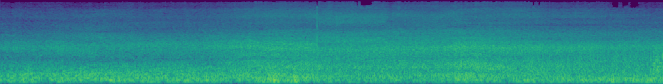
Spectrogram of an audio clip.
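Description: Sea waves wash up on Puri beach in a continuous loud roar of surf, mixed with rumbling wind buffeting the microphone and no voices.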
